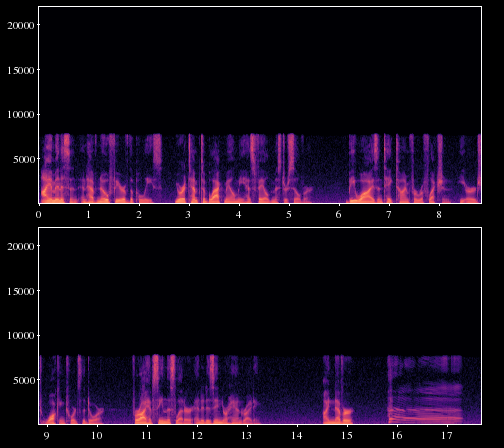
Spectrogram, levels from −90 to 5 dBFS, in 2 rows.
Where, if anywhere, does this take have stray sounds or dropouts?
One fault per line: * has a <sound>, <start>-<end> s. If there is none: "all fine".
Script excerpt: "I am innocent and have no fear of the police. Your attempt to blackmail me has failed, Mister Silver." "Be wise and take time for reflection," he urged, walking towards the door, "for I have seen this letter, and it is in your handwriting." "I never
* has a sigh, 15.8-17.4 s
